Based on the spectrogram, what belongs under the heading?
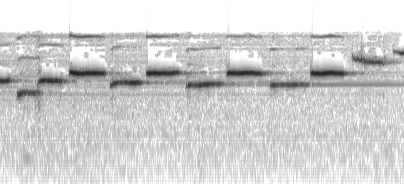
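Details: Russian canary at a contest whistling a steady series of clear notes, each about half a second long, alternating slightly in pitch and rising at the end.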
